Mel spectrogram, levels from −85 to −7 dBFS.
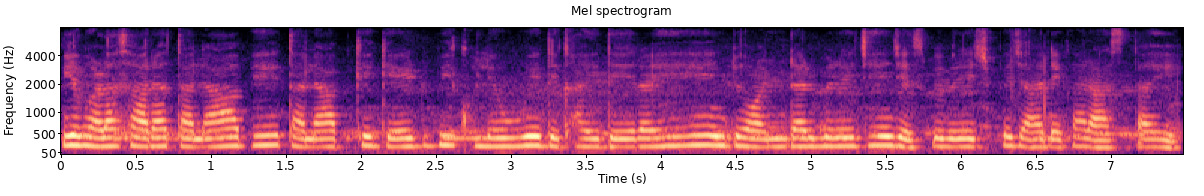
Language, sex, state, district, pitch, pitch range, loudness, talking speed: Hindi, female, Bihar, Patna, 195 Hz, 190-210 Hz, -17 LUFS, 200 wpm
